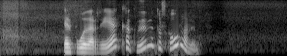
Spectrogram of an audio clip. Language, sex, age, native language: Icelandic, female, 30-39, Icelandic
